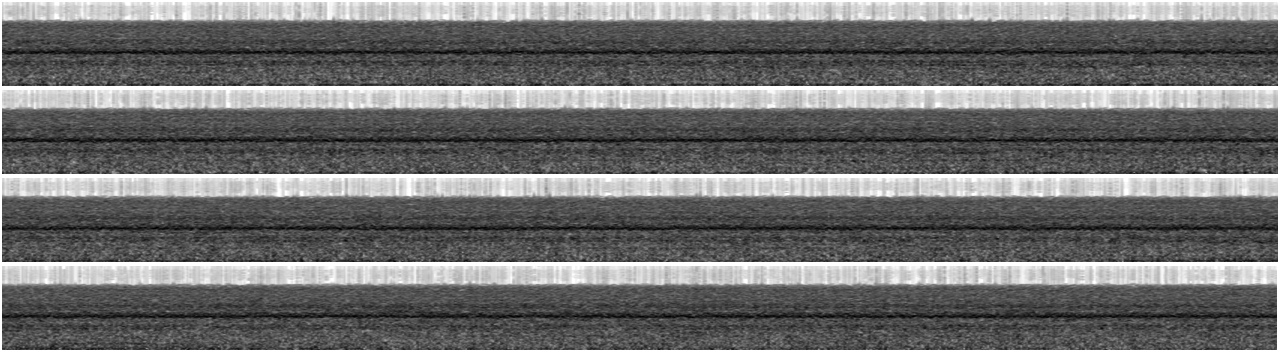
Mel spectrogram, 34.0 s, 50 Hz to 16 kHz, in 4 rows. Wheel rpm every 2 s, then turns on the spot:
200, 200, 200, 200, 200, 200, 200, 200, 200, 200, 200, 200, 200, 200, 200, 200, 200.
none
